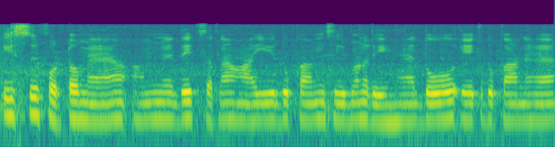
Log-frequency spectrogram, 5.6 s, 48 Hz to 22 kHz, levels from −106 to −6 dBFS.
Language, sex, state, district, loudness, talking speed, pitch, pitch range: Hindi, female, Haryana, Jhajjar, -18 LUFS, 195 wpm, 150 Hz, 150-155 Hz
